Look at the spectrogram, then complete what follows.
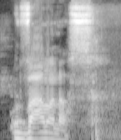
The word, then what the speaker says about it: Vámonos: Also, your lips should touch to pronounce the V sound in Spanish. So Vámonos.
